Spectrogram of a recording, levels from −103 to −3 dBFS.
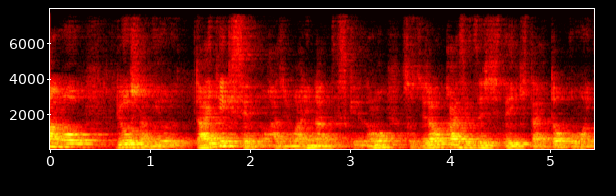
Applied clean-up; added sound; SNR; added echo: none; none; none; reverberation time 1.3 s.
